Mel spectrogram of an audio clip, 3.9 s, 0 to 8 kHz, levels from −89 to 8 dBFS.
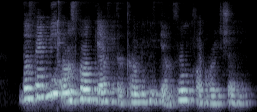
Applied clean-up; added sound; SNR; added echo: neural mask model DeepFilterNet 3.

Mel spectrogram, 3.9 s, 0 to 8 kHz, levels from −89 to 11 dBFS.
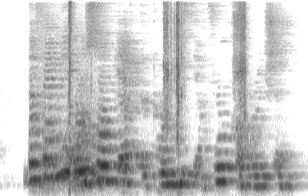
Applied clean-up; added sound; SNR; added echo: classical method WPE with log-MMSE.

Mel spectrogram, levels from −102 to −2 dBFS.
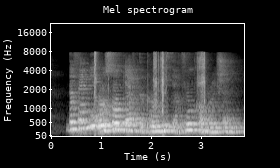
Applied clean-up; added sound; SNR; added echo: none; Camera; 17 dB; reverberation time 1.1 s.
